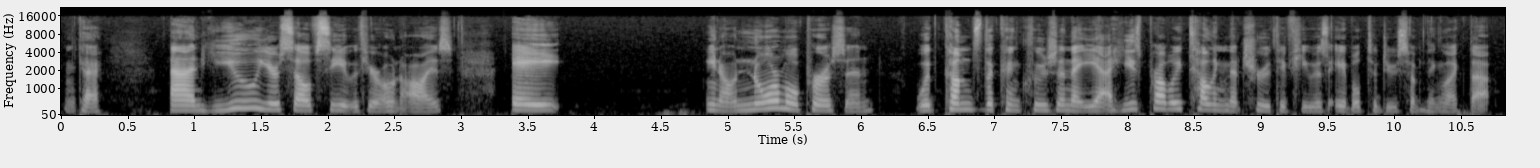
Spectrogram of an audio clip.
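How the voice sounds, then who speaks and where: A man's voice: high voice, moderate pace, no echo. A man in a street debate about faith, patiently explaining and often checking "you understand?". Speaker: religious debater.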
